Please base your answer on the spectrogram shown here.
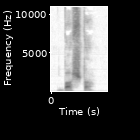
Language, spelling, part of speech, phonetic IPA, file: Polish, baszta, noun, [ˈbaʃta], Pl-baszta.ogg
